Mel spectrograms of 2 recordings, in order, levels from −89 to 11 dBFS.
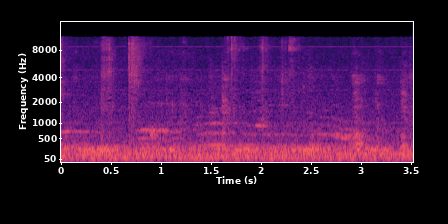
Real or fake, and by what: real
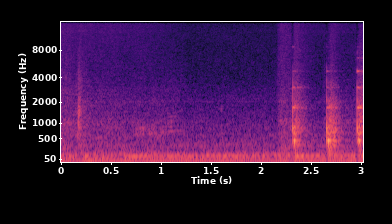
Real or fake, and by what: real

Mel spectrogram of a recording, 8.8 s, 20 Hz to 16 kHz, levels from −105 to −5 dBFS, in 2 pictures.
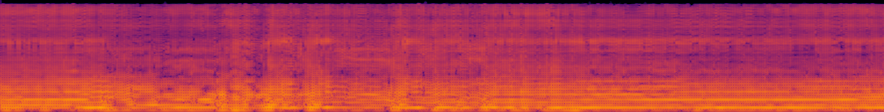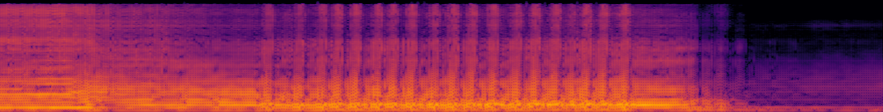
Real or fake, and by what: fake, vocoder, BigVGAN v2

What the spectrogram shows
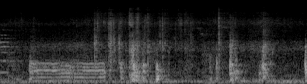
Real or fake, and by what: real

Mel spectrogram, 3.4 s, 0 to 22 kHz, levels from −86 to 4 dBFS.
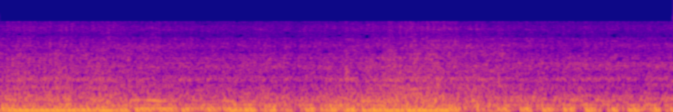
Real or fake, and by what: real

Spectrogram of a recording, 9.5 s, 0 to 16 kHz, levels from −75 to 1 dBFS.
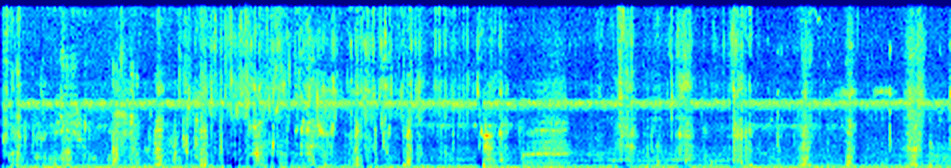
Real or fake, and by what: real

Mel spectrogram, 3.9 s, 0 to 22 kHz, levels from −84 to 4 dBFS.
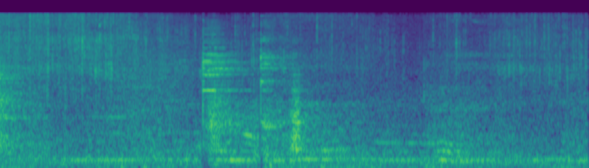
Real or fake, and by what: real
